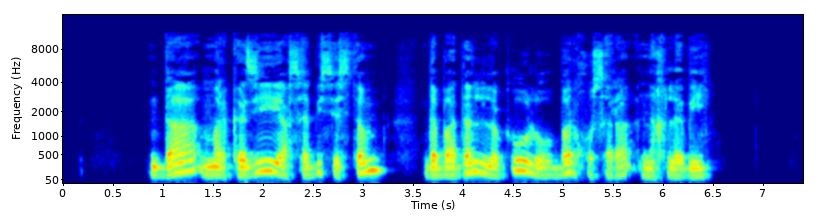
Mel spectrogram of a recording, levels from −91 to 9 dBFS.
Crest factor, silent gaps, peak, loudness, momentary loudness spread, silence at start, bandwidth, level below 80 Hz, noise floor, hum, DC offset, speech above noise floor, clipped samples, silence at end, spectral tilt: 18 dB; none; -8 dBFS; -26 LUFS; 9 LU; 0.85 s; 11.5 kHz; -72 dBFS; -83 dBFS; none; under 0.1%; 58 dB; under 0.1%; 0.95 s; -6.5 dB/octave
